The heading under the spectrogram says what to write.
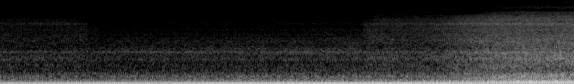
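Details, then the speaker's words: Holden VY Calais L67 supercharged V6 drift car, freshly installed replacement engine (double-row timing chain, lower km, balance shaft disconnected, upgraded mounts), first run without coolant or supercharger belt: smooth, even low rumble at steady idle, no knocks or ticks; good oil pressure, healthy. "Got good oil pressure. Actually sounds pretty good. It actually sounds really good."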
